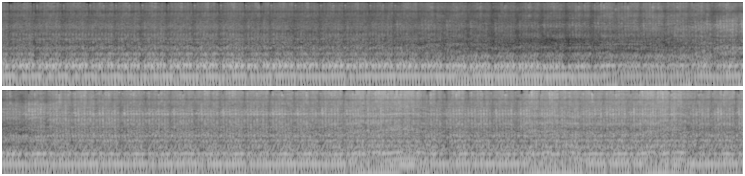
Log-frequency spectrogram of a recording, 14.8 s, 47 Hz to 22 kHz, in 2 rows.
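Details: 2005 Kawasaki ZX-10R (Gen1), 41,000 km (25,500 miles), idling and blipped: steady knocking throughout; cam chain, tensioner replaced and valves adjusted without change; owner suspects clutch basket back springs, not the generator; cause unconfirmed.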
